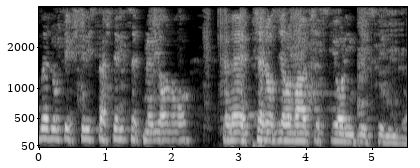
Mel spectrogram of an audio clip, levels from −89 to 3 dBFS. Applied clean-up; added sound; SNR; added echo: classical method WPE with log-MMSE.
